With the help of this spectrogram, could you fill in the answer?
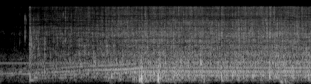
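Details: Parkside PRPA 20-Li A1 cordless rainwater pump on an X20 battery switched on in clean water: steady motor whine under rushing splash, no knocking or rattling, running cleanly.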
